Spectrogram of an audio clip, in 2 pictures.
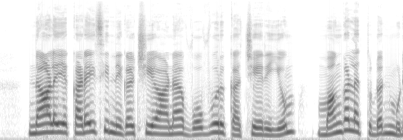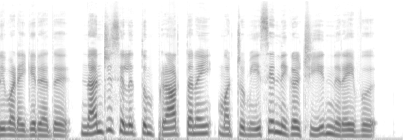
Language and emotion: Tamil, neutral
